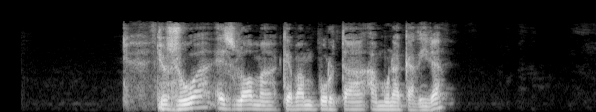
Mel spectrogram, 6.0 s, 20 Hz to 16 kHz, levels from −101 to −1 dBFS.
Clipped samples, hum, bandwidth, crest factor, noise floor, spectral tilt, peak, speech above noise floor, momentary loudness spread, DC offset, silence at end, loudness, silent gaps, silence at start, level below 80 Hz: under 0.1%; none; 7.6 kHz; 18 dB; -81 dBFS; -4.5 dB/octave; -2 dBFS; 66 dB; 11 LU; under 0.1%; 1.55 s; -15 LUFS; none; 1.25 s; -56 dBFS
